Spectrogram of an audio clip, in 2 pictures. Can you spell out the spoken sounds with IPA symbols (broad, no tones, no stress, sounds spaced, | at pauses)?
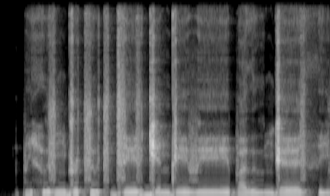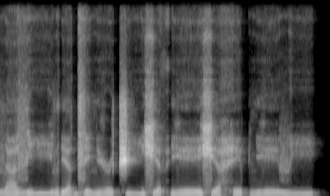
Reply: p i h ɯ z ŋ ɡ ə˞ t͡s ɯ t͡s d͡z e z ɡʲ ɛ n d eː v eː b a ð ɯː ŋ ɡ ɛː z θ i l a z iː l ɾʲ a d͡z e lʲ ə˞ t͡ʃ iː xʲ a θ ɾʲ eː xʲ a h e p lʲ eː v i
